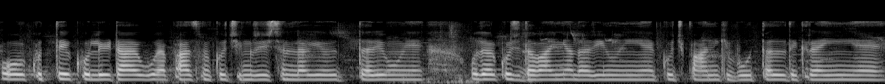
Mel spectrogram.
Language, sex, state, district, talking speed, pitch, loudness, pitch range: Hindi, female, Bihar, Sitamarhi, 215 wpm, 220 Hz, -20 LUFS, 220-230 Hz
